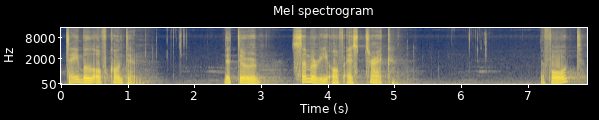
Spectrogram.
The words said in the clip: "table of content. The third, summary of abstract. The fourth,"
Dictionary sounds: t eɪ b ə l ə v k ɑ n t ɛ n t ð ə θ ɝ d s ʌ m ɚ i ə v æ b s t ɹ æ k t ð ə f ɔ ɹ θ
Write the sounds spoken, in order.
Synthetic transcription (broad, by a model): t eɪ b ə l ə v k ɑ n t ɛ n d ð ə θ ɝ d s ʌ m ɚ i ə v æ s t ɹ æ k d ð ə f ɔ ɹ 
